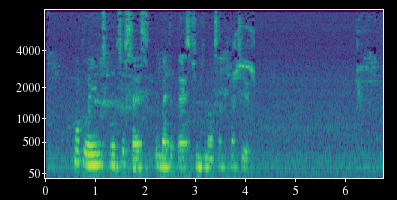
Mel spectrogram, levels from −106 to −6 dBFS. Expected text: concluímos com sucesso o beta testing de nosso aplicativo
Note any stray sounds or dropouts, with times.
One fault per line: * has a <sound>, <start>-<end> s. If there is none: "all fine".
all fine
